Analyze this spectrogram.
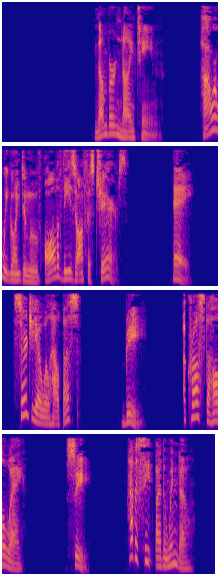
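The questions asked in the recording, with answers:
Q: How are we going to move all of these office chairs?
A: A: Sergio will help us.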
